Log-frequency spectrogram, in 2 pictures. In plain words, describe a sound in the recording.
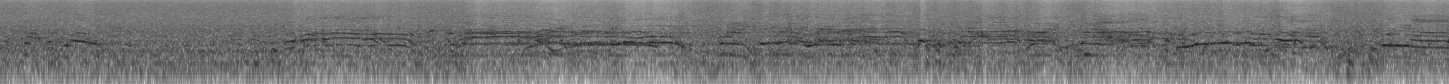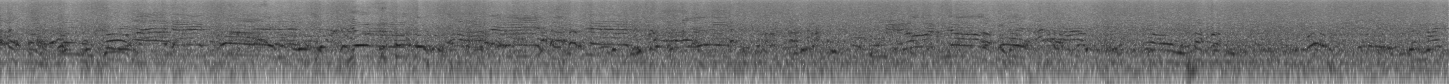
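Water splashes as people move about in it.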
